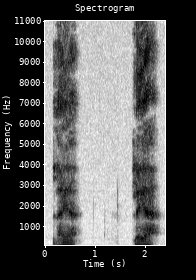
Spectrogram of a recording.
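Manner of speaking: hushed, half-whispered voice. Retelling a scene, the speaker quotes a man calling a woman's name, half-whispering. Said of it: "why are you whispering?".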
